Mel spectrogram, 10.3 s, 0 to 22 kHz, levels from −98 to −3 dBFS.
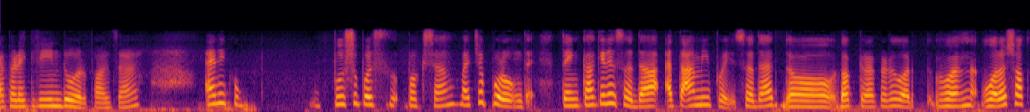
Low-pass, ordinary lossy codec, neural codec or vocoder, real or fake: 7.2 kHz; none; codec, 16 kHz, 0.9 kbps, LongCat-Audio-Codec; fake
